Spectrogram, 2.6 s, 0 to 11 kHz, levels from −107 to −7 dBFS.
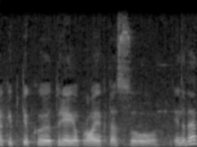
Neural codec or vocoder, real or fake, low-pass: none; real; 9.9 kHz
